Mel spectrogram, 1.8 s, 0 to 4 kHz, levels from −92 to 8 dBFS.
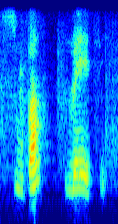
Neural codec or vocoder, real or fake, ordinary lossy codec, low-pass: vocoder, 22.05 kHz, 80 mel bands, WaveNeXt; fake; none; 3.6 kHz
